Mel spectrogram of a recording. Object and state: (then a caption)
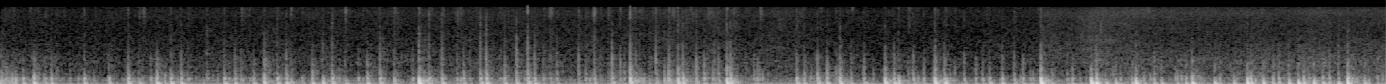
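Foam sponge die. Fingertips tap and scratch on the surface of a large, soft, solid red foam sponge die. The result is a dense, irregular run of soft, muffled thuds with almost no ring, low and dull with a faint scratchy hiss above.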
